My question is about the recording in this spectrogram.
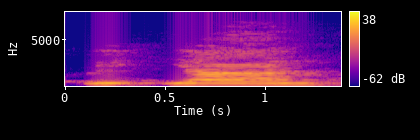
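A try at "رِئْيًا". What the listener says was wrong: Yan, jangan dibaca panjang Pak. Kalau dia tanwin jangan dibaca panjang. Riyan.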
